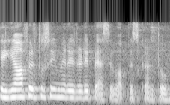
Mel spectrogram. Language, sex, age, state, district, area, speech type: Punjabi, female, 30-45, Punjab, Mohali, urban, spontaneous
